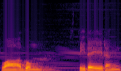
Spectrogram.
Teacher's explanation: പിന്നീട് തിരൈരങ്കൈസ് വാഗം സസ്തനോപിഹി അവിടെ സന്ധി സന്ധിയിൽ വാഗും സ്ഥിരൈരംഗൈസ്തുഷ്ടവാകും സസ്തനോപിഹി എന്നുള്ളിടത്ത് അനുസ്വാരത്തിന്റെ പരമായിട്ട് സ വരുമ്പോൾ ഗും എന്നുള്ള ഒരു ഉച്ചാരണം ആയിരിക്കും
